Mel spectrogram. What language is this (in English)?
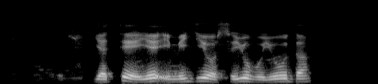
Kinyarwanda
